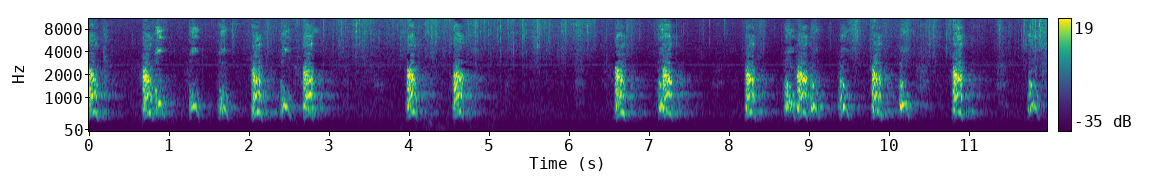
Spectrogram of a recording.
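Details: Korea Tri Hound barking while hunting wild boar. Bursts of rich, mid-pitched barks come in irregular runs, often two or three close together, with short pauses between the volleys.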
